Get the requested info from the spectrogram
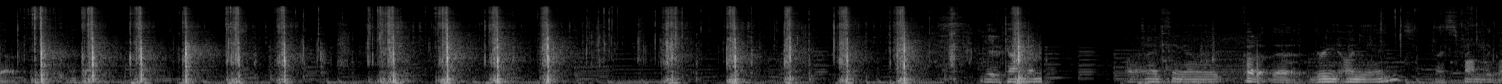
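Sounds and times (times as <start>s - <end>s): knife chopping on plastic board: 0.1s - 10.4s.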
